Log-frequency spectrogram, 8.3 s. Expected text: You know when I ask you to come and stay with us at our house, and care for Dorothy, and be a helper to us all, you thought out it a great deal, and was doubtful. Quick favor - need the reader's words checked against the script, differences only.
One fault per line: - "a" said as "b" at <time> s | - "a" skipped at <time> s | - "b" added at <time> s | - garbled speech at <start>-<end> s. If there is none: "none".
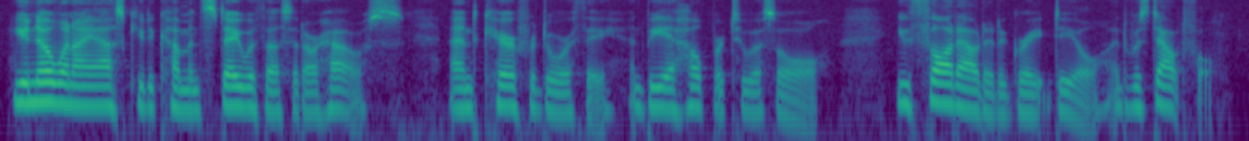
none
